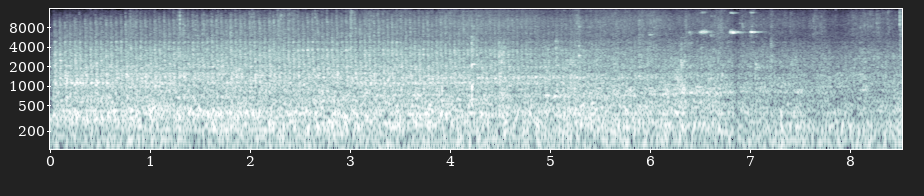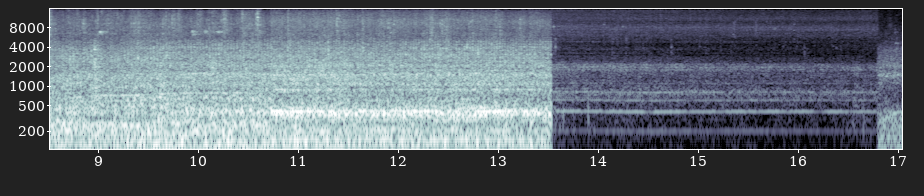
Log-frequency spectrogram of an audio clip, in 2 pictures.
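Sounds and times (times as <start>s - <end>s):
engine running: 0.0s - 13.6s.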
